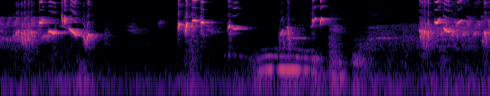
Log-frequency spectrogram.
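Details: Canary song for training canaries: bursts of varied high chirps, trills and sweeping notes separated by short silences, with a longer rich phrase at the start and again at the end.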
